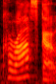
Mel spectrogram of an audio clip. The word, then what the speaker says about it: Carrasco: Oh, Carrasco.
